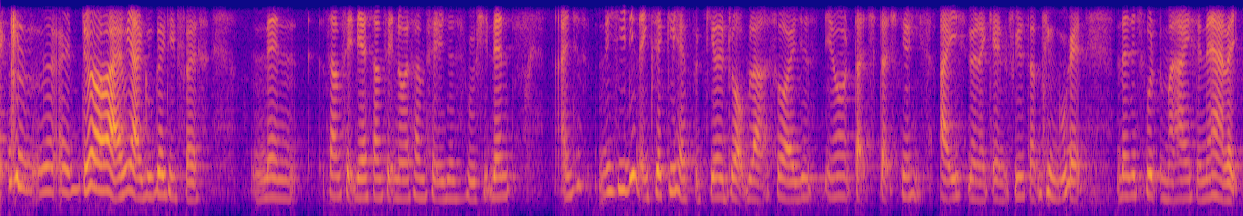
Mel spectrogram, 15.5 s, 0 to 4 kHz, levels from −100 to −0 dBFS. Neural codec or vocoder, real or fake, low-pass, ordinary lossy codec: none; real; 3.6 kHz; none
